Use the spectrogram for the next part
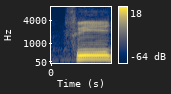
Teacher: harakat kasrah di fi dibaca panjang dua harakat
